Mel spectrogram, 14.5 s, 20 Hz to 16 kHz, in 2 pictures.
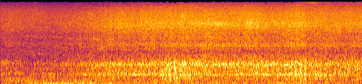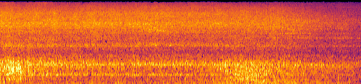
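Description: Class 66 diesel freight locomotive passing beneath, followed by a long train of empty open box wagons rumbling and rattling over the rails. The noise builds over the first couple of seconds, holds steady, then fades near the end as the last wagons draw away.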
